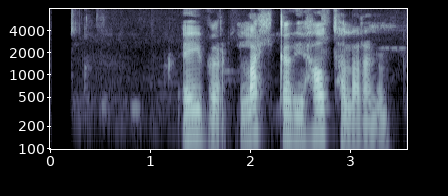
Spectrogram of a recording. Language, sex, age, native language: Icelandic, male, 30-39, Icelandic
